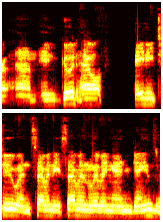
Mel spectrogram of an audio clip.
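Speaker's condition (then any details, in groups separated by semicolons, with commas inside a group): ALS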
